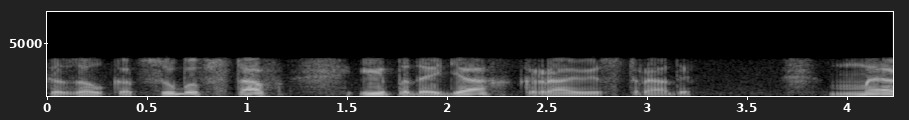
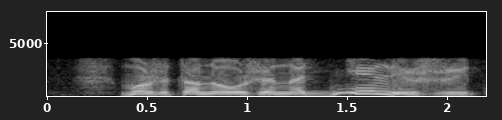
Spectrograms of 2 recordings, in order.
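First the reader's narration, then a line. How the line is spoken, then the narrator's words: Sarcastic question. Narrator (Russian): язвительно вопросил мэр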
